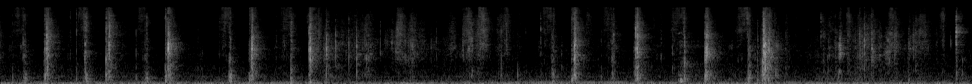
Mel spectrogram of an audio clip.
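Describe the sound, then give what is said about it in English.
Playing cards that stick together are shuffled, producing a long run of faint, papery flicks and riffles in irregular bursts, with no talk over them. “May I have some cards, please? These cards really stick together.”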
